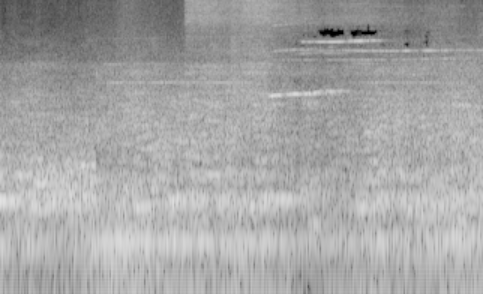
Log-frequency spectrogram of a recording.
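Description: Indian Railways passenger train at a station platform: a steady rumble of rail noise, with thin high-pitched wheel squeals briefly about four seconds in.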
